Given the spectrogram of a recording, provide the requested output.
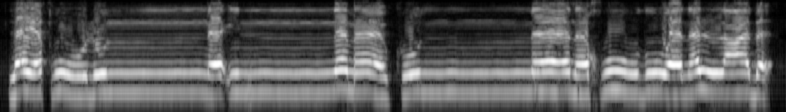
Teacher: شوف كم النون مشددة، كل واحدة تاخد غنى حركتين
